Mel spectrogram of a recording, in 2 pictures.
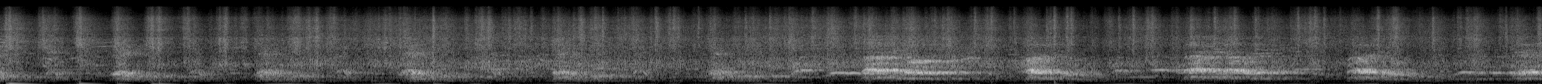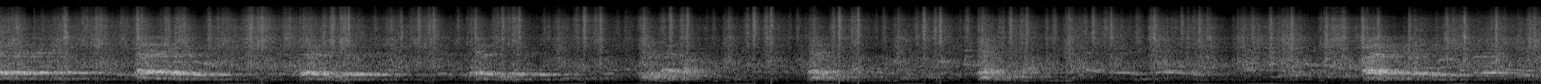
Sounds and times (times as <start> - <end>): Speech: 0.0 - 30.8.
